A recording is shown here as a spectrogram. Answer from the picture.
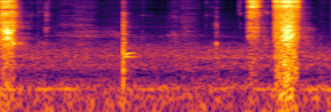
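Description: Short hisses from an aerosol can of silicone spray being squirted onto a rubber spark plug boot. One burst tails off right at the start, and another begins near the end.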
